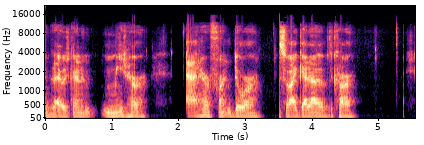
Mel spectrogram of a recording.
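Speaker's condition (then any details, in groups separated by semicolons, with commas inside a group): Cerebral palsy; wheelchair user, muscle spasms triggered by strong emotions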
